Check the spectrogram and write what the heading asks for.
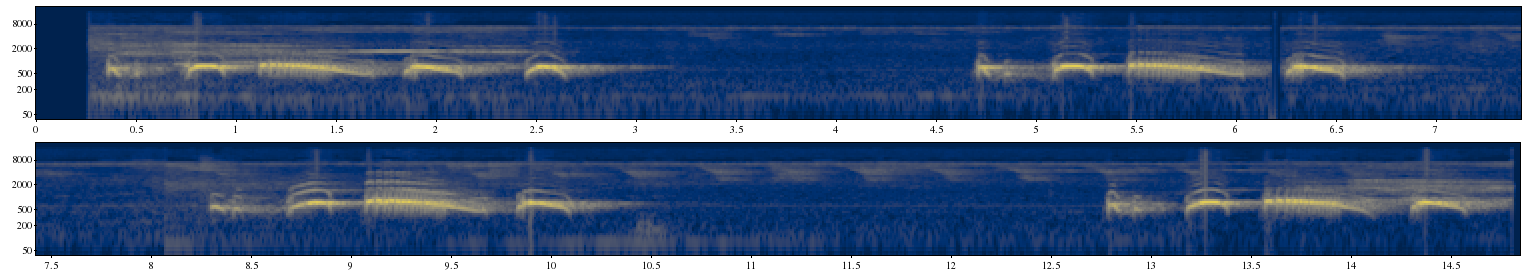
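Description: Spotted dove cooing: four phrases of several short coos each, spaced a few seconds apart, the last phrase cut off at the end.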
